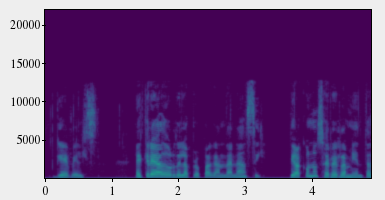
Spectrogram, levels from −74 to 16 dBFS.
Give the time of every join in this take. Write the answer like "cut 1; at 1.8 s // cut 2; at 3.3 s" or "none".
cut 1; at 3.7 s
